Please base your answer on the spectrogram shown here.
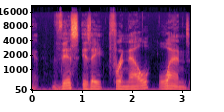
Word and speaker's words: Fresnel: The S is silent. It is a proper name. Goddamn it. And if you say Fresno, I don't care what your name is.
